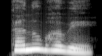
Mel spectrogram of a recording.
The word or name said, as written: ಧುನಿಬಾವಾ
